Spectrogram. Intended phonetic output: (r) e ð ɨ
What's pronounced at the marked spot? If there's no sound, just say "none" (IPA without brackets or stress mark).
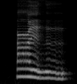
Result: ʕ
